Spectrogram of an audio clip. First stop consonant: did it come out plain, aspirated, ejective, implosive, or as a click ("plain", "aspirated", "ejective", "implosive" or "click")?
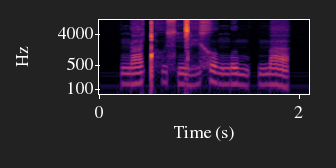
click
